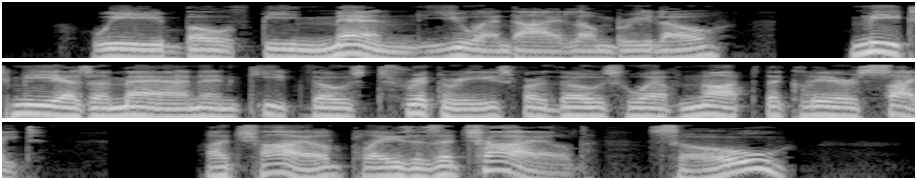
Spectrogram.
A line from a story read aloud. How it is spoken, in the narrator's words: Tao's voice came in a rumble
